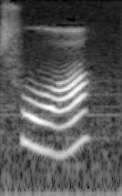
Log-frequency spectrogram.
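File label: "chuo" third tone, Mandarin Chinese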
